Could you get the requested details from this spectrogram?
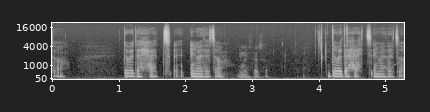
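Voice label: "het" Welsh, spoken word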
